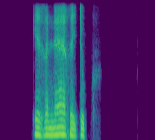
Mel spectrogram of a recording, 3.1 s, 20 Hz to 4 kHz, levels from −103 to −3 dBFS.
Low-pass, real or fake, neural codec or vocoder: 3.6 kHz; fake; codec, 16 kHz, 4 kbps, FreqCodec, smaller model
